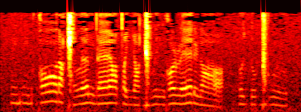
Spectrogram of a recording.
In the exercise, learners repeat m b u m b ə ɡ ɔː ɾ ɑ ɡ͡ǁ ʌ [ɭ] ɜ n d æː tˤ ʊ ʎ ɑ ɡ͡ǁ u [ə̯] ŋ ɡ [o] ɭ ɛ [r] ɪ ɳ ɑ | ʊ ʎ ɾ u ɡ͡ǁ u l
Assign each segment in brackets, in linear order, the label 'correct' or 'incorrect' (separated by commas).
incorrect, incorrect, incorrect, incorrect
